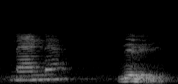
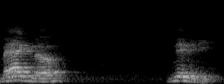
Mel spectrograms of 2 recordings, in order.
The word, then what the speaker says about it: magnanimity: So say, pronounce it as two words, magna, Magnanimity.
